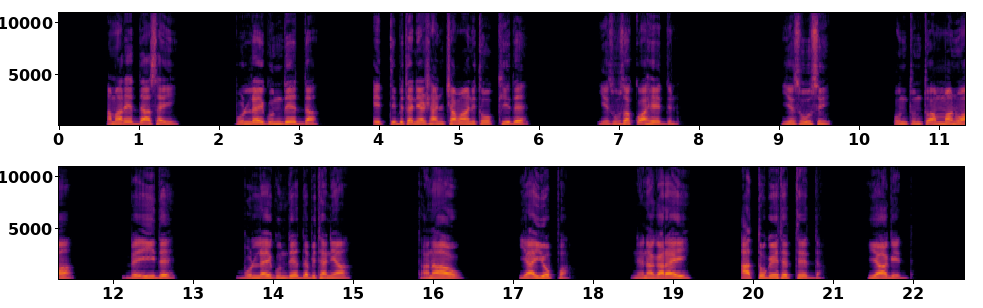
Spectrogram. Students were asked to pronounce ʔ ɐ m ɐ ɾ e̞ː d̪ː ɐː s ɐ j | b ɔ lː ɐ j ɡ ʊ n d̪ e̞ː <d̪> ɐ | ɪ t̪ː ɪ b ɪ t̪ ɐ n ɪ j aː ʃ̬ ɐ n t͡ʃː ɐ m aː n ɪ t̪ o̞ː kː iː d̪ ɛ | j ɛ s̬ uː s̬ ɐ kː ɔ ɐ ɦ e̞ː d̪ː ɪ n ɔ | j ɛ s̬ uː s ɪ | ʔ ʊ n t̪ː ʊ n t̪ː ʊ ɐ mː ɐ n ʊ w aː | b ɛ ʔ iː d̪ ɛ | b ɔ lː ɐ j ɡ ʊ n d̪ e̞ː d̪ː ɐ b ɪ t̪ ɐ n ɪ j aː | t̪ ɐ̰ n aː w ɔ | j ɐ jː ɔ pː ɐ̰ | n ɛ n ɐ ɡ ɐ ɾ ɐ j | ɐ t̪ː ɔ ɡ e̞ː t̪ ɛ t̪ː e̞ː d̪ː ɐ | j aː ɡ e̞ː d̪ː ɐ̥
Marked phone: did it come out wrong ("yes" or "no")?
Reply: yes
